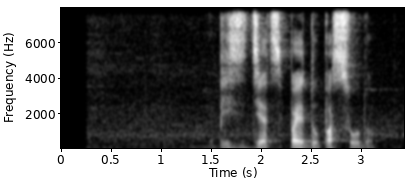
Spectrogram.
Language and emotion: Russian, angry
